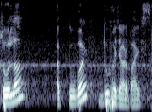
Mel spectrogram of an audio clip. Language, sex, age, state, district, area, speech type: Maithili, male, 18-30, Bihar, Saharsa, rural, spontaneous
